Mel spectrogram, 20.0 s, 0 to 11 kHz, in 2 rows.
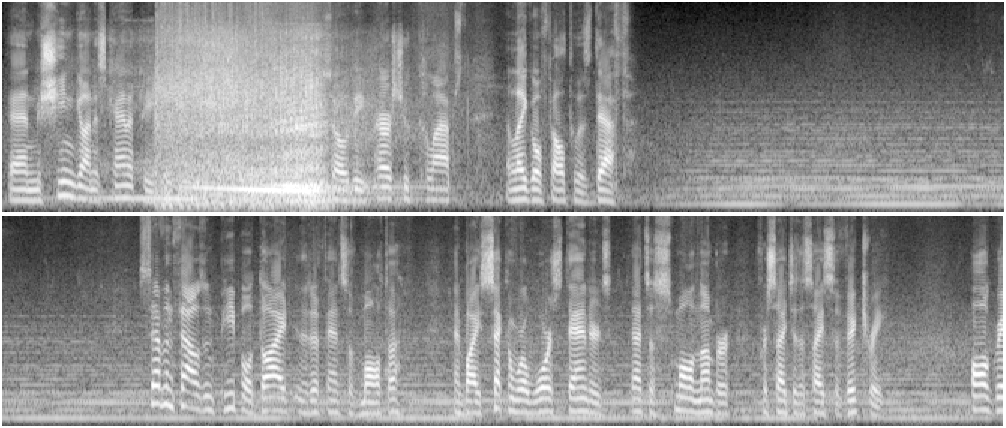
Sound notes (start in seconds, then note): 2.3 aircraft engine roars; 7.7 somber music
